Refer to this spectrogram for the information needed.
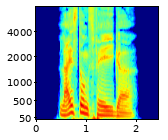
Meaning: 1. comparative degree of leistungsfähig 2. inflection of leistungsfähig: strong/mixed nominative masculine singular 3. inflection of leistungsfähig: strong genitive/dative feminine singular
- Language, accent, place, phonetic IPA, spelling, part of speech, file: German, Germany, Berlin, [ˈlaɪ̯stʊŋsˌfɛːɪɡɐ], leistungsfähiger, adjective, De-leistungsfähiger.ogg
